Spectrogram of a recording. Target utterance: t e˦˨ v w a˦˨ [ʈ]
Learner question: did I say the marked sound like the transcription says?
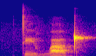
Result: yes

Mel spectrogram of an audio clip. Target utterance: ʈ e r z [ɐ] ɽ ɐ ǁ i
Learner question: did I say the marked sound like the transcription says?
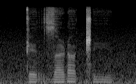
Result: yes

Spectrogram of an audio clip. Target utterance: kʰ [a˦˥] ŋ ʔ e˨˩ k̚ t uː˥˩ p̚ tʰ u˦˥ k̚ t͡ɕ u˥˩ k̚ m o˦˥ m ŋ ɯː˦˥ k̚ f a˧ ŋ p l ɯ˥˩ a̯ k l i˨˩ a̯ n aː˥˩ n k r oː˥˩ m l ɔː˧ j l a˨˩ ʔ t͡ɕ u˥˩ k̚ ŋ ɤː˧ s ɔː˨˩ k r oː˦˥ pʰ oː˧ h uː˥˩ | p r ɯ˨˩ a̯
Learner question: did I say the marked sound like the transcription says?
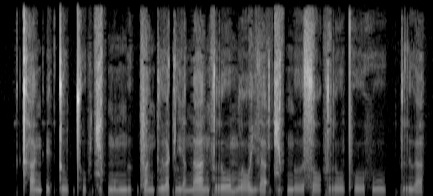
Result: no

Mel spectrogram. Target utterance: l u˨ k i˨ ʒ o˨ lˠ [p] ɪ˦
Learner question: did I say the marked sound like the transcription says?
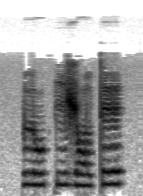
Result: no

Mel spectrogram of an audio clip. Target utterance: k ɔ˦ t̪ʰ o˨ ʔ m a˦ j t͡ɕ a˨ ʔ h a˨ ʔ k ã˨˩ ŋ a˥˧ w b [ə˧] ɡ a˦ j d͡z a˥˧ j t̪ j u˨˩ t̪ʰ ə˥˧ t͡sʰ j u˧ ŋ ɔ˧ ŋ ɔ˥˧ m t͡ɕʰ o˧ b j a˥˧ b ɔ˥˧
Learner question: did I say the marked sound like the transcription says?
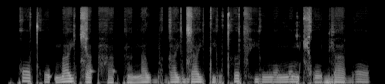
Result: yes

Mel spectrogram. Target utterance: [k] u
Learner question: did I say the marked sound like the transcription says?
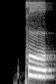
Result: yes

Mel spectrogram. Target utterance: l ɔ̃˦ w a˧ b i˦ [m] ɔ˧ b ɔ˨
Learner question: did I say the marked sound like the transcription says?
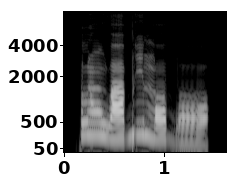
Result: yes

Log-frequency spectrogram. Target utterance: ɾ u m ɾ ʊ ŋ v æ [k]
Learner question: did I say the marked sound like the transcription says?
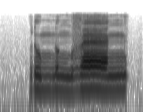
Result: no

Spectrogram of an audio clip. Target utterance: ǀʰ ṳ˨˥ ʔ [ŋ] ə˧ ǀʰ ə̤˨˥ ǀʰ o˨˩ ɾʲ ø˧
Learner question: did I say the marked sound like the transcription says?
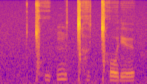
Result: yes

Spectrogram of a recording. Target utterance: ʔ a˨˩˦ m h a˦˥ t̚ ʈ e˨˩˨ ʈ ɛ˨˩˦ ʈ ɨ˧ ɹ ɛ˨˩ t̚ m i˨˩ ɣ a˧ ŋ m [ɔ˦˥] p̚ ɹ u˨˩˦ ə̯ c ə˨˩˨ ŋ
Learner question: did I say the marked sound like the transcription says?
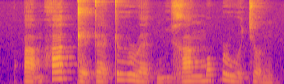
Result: yes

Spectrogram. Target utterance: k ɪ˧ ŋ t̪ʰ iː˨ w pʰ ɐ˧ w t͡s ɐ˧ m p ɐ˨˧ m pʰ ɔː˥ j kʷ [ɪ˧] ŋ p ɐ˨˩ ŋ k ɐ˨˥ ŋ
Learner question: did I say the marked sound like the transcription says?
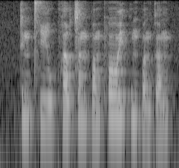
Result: no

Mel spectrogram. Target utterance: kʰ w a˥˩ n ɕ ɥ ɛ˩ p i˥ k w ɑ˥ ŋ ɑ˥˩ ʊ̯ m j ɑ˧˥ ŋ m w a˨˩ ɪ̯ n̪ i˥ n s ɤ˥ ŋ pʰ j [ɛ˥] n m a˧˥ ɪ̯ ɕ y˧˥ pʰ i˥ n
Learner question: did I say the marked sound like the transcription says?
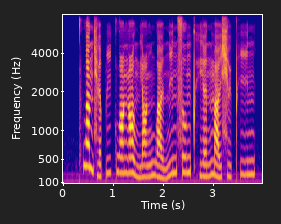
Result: no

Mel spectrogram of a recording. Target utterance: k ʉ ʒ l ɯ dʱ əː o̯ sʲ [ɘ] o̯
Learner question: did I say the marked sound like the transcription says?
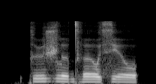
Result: yes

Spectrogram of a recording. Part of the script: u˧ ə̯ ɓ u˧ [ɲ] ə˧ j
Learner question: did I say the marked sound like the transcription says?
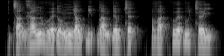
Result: no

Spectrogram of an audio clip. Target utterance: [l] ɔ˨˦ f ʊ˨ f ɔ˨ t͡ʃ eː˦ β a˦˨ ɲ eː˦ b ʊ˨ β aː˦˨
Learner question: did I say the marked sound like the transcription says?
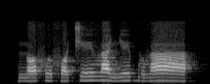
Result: no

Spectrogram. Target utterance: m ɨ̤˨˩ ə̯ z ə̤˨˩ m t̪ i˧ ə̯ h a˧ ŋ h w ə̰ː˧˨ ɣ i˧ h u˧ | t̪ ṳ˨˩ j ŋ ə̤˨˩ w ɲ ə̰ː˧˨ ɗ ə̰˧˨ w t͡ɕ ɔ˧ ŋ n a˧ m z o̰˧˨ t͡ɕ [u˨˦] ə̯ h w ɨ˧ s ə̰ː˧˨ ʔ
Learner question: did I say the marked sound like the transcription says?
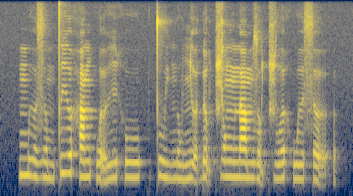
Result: yes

